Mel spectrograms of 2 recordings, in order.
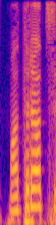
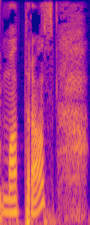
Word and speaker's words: матрас: Матрац или матрас. А, Шумай, смотрите, изначально он был матрац через букву «Ц», но поскольку матрац произносить неудобно, он потихонечку превратился в матрас.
